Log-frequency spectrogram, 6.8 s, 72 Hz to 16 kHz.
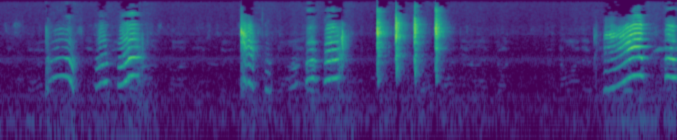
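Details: An 18-month-old Indian ringneck parakeet talks from its play stand, producing speech-like phrases with curved harmonic glides, a run of sharp clicky syllables, then a final rising-and-falling vocal sweep.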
